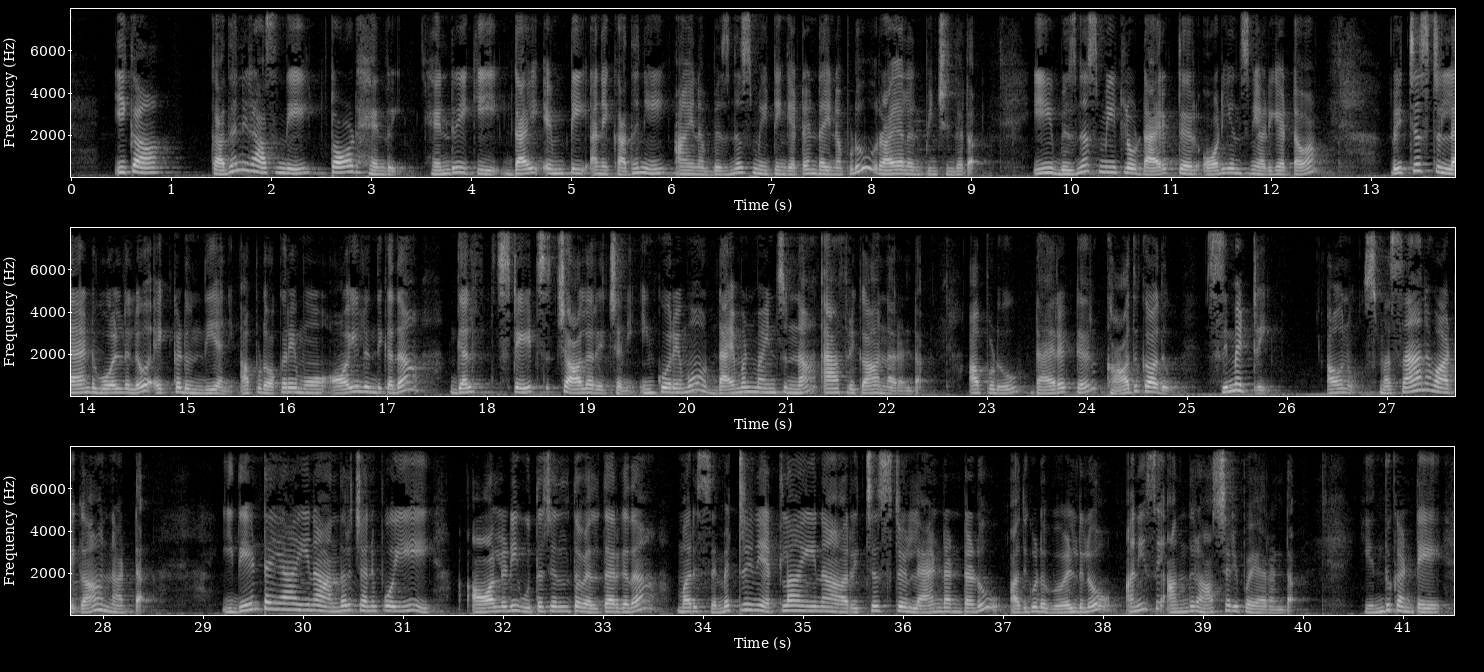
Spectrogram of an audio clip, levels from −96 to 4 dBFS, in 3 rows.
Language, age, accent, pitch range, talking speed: Telugu, 20-39, native, 160-220 Hz, 105 wpm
